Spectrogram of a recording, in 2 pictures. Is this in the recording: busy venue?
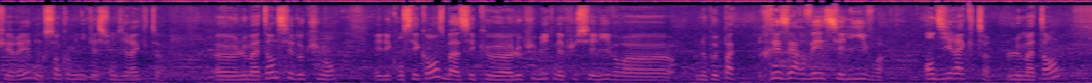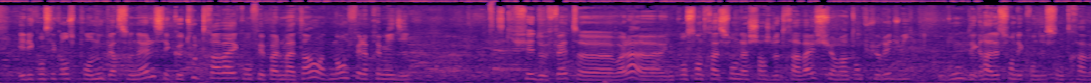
yes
